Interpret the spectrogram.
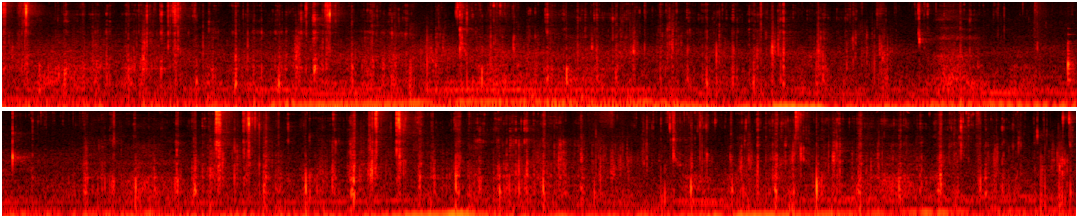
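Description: Close-miked chewing of lo mein noodles: wet mouth sounds with scattered sharp clicks and crunches, over a steady low hum.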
